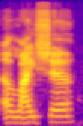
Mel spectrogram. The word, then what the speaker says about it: Elisha: So my name is Elisha. By spelling and pronunciation is Elisha.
